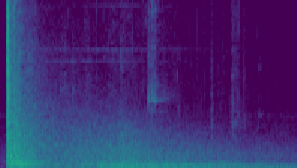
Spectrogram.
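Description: A single sharp, loud blast from an explosive set off in water, hitting at once and then washing out into a long rumbling, splashing decay.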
